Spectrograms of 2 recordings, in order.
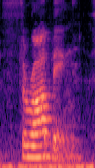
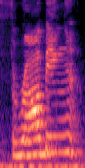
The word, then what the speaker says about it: throbbing: this one throbbing pain this one is hard to pronounce so there's that th at the beginning an unvoiced th throbbing throbbing pain so this the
